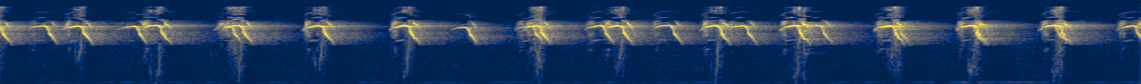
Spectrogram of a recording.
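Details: Junglefowl chick (kasintu), loud and clear calls used as a lure for catching wild junglefowl: high, sharply descending peeps repeated about twice per second in an uneven run, some notes overlapping, with a faint low rumble underneath.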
